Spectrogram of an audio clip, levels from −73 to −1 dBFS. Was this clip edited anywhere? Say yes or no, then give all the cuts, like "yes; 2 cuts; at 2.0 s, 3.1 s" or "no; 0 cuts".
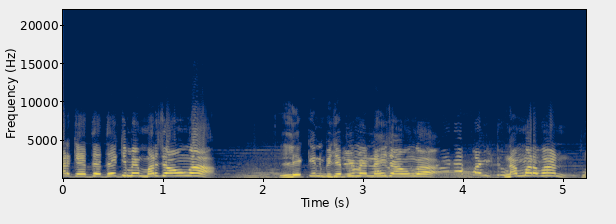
no; 0 cuts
